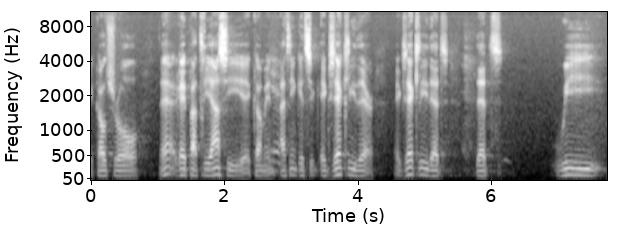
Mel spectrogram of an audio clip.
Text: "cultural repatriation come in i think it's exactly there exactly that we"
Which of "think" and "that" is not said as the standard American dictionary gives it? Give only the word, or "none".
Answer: none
